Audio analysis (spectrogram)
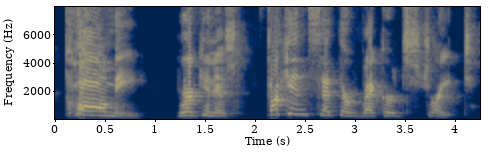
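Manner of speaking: loud, heated demand; angry command. Retold or imitated. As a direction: shout him down.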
